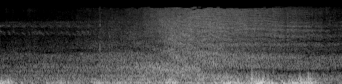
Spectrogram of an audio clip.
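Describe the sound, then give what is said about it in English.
Rushing water on the road, a broad hissing wash that swells through the middle and stays strong, with low rumbling underneath. “you can hear the water on the road, can't you?”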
